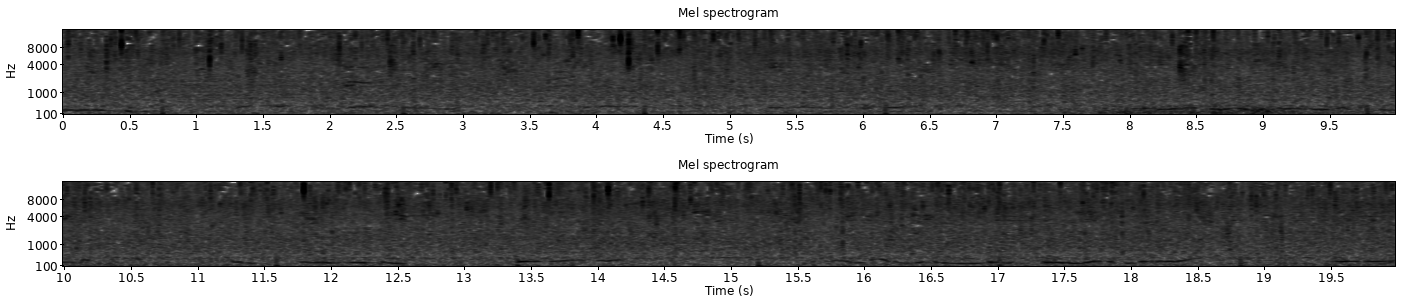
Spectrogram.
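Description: A vinyl record crackles and pops on a turntable.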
